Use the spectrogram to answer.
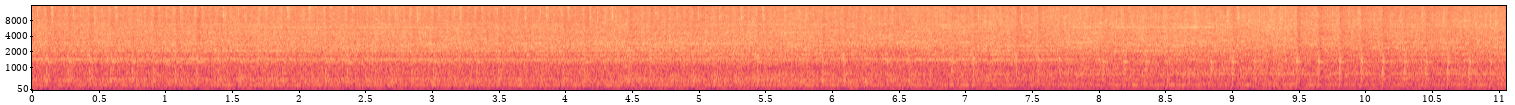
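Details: SS (per title) at idle with accessory belt off: sharp, regular knock roughly three a second over the engine hum, loudest from underneath; connecting rod knock.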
